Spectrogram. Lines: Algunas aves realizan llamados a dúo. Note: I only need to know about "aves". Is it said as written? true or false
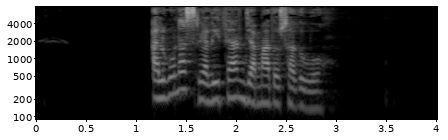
false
